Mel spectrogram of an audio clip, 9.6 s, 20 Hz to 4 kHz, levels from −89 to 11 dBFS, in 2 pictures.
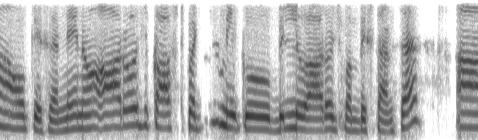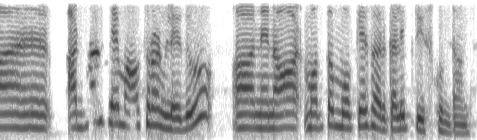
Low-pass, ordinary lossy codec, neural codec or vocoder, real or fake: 3.6 kHz; none; vocoder, 44.1 kHz, 128 mel bands every 512 samples, BigVGAN v2; fake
